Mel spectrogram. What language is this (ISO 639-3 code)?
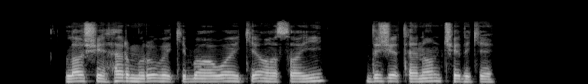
kur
